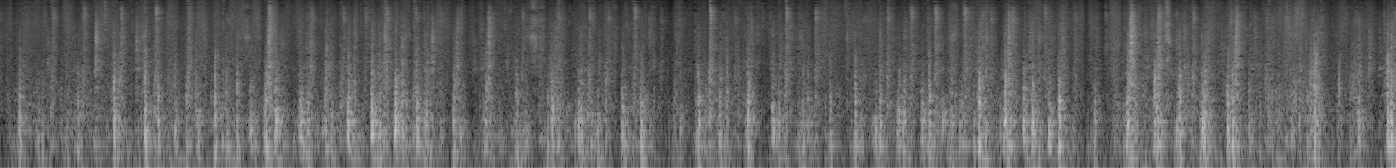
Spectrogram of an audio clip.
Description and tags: Someone thrashing in a bed.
